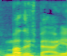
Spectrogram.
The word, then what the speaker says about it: Mothersbaugh: Is that how you say it? Bow? – Mothersbaugh, yeah.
